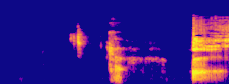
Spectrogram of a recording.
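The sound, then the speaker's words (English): Short burps from a person who no longer drinks mineral water: a faint click, then a low rumbling belch and a louder, rougher burp at the end, separated by brief silences. “my burps are not happening as much as they used to because I'm not allowed to drink mineral water anymore”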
